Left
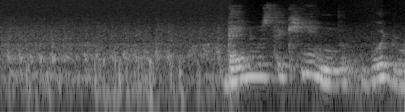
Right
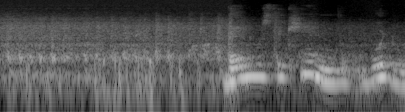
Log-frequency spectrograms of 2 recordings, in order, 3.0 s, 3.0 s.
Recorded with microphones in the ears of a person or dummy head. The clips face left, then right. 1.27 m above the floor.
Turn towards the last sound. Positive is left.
turn(degrees=-25)  # may be behind; listen again after turning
